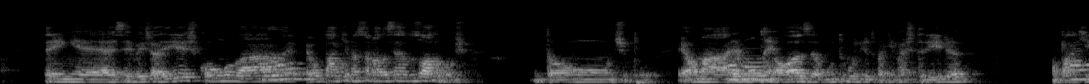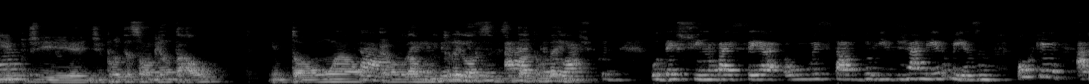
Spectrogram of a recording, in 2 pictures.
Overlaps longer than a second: present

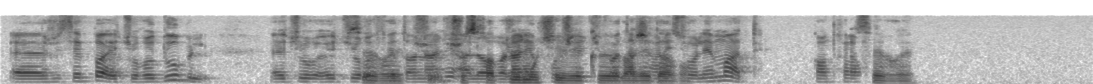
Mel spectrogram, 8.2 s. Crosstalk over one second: present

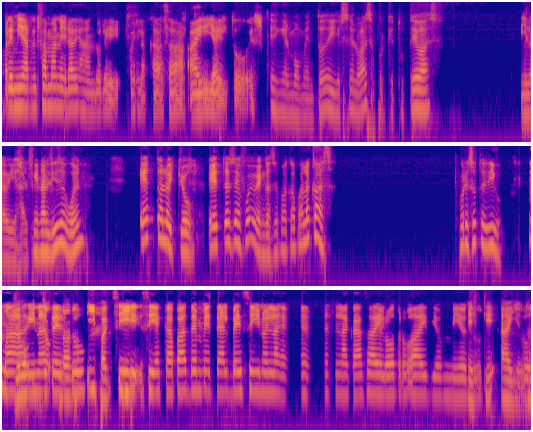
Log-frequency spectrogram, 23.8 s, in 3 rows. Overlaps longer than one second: present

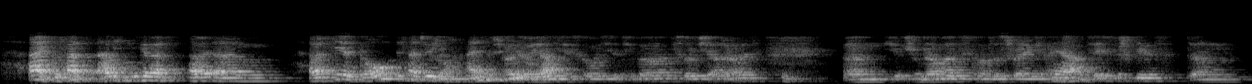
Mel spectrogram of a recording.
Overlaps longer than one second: present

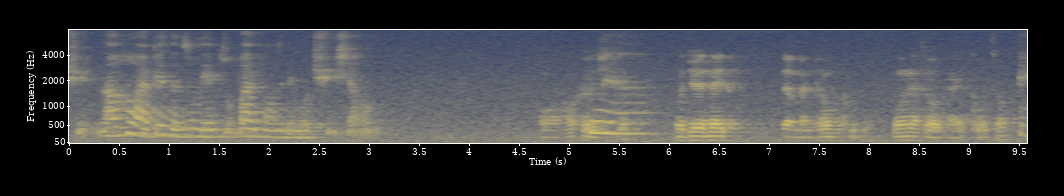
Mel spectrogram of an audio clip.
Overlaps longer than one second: none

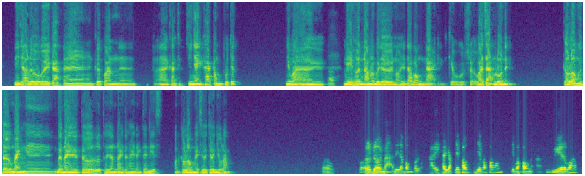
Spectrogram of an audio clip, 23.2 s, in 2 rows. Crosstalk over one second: none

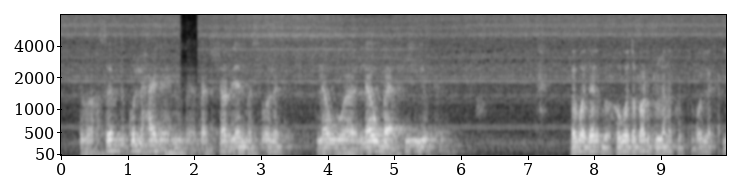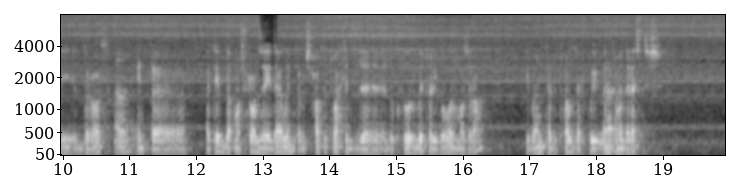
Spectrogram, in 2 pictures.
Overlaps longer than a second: none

